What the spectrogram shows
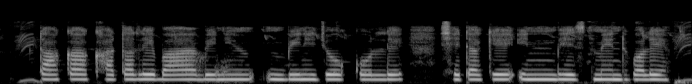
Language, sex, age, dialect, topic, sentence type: Bengali, female, 60-100, Northern/Varendri, banking, statement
